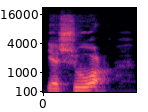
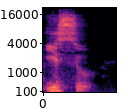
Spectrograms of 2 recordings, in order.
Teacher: every sh in Hebrew words turn to simple s sounds so that's how Yeshua becomes uh issu in in Greek and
